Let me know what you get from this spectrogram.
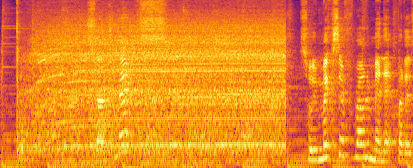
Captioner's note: mixer revs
